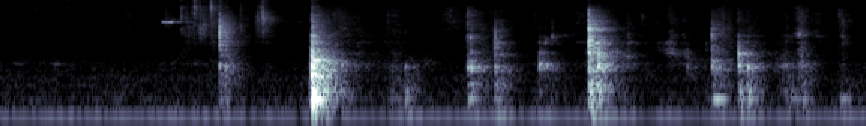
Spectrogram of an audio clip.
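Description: Wooden spoon stirring pieces of mackerel in a stainless steel pot, knocking against the pot in irregular clacks, the loudest about three seconds in.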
